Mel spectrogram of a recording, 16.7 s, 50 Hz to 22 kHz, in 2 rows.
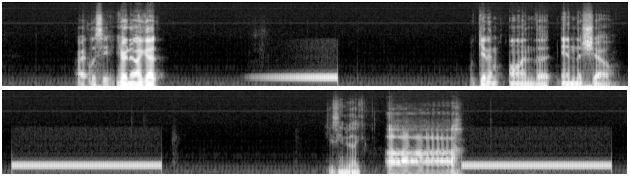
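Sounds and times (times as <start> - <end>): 
speech: 1.0 - 2.2, 6.4 - 8.2, 12.7 - 13.6, 14.3 - 14.5
outgoing phone call ringback tone: 3.4 - 4.5, 8.5 - 10.5, 14.5 - 16.5.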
